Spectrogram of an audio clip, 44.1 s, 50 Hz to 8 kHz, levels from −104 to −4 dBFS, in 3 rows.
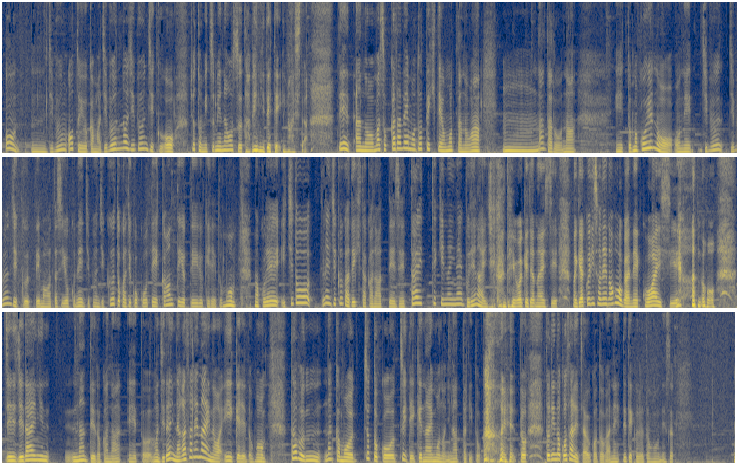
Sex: female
